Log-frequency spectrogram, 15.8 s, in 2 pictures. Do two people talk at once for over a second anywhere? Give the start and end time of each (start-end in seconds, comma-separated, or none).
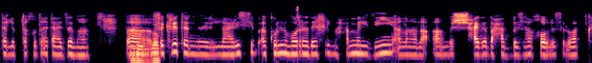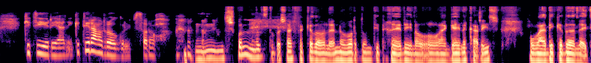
none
